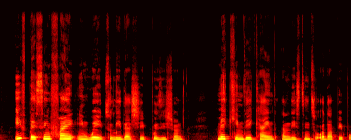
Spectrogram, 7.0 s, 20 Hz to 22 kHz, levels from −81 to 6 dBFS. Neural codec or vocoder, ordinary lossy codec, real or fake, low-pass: none; none; real; 19.8 kHz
